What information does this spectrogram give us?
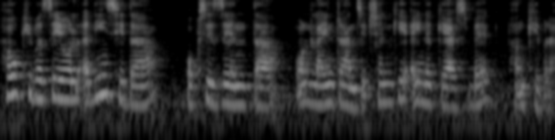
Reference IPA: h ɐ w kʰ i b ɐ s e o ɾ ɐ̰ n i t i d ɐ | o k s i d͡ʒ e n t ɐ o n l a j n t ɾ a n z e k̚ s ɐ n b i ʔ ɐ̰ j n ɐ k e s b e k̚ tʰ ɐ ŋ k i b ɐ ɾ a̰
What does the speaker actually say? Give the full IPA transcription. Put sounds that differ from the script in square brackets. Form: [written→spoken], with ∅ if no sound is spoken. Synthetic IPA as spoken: h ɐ w kʰ i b ɐ s e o [ɾ→l] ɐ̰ n i [t→s] i d ɐ | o k s i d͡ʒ e n t ɐ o n l a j n t ɾ a n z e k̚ s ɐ n [b→ɡ] i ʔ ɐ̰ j n ɐ k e s b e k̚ [tʰ→pʰ] ɐ ŋ [k→kʰ] i b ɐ ɾ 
